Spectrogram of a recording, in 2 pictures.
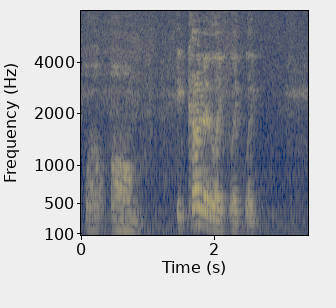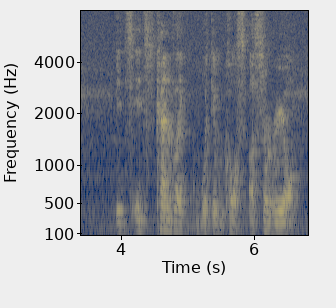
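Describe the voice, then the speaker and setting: Halting, mellow-voiced man in an echoey room. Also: medium pitch, far from the mic. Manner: halting, repeats words. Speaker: fighter in training. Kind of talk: casual interview answers. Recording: echoey room, off-mic, faint background noise.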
